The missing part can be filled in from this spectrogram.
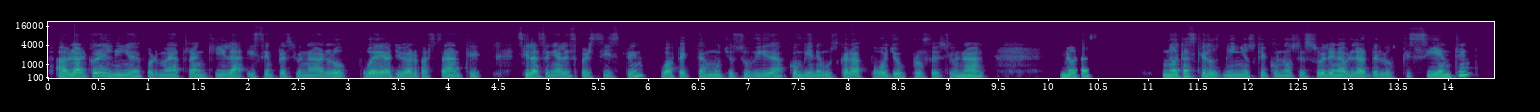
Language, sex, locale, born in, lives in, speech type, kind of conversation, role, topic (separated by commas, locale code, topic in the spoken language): Spanish, male, es-CO, Colombia, United States, read, expert-assistant, expert, ¿Qué significa 'salud mental' y por qué es importante en la vida diaria?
